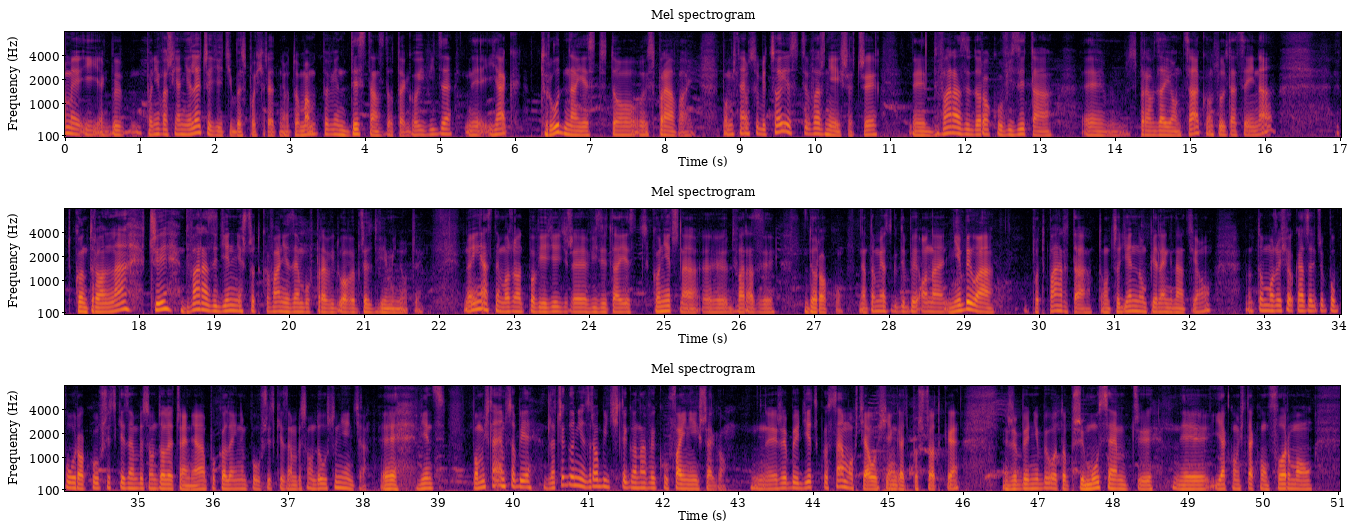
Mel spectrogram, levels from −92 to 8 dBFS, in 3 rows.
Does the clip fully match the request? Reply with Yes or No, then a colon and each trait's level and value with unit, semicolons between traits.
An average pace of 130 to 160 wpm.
Yes: average, 135 wpm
